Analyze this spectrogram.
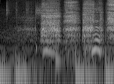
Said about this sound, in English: The sweat ran off their noses. They panted for breath.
